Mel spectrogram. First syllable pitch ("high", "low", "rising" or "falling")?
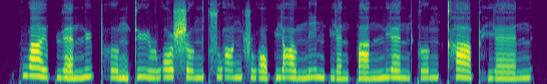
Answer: falling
